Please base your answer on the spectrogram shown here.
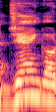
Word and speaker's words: Django: Yeah, Django, the D is silent.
